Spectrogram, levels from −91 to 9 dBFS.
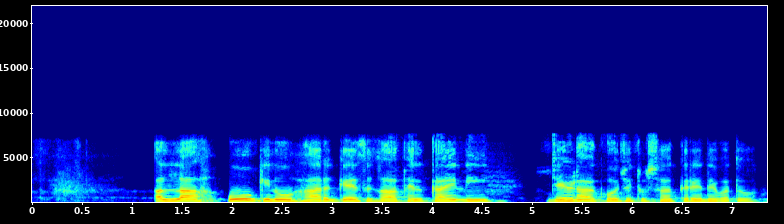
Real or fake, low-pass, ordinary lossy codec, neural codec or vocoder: fake; 7.2 kHz; Opus, 16 kbps; codec, 16 kHz, 4 kbps, FunCodec, trained on Chinese and English, 50 frames a second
